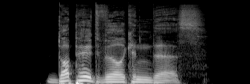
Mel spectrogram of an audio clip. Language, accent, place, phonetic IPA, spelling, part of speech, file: German, Germany, Berlin, [ˈdɔpl̩tˌvɪʁkn̩dəs], doppeltwirkendes, adjective, De-doppeltwirkendes.ogg
- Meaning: strong/mixed nominative/accusative neuter singular of doppeltwirkend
